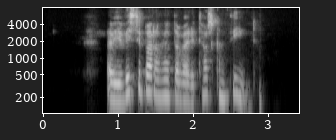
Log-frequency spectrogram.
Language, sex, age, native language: Icelandic, female, 40-49, Icelandic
